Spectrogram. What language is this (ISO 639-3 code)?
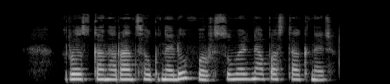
hye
